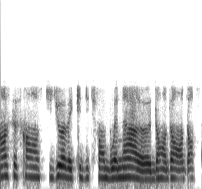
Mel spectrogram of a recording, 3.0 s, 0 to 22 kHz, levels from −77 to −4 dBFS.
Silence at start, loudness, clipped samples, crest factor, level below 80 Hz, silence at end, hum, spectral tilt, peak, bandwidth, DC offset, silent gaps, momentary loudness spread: 0 s; -18 LUFS; under 0.1%; 16 dB; -50 dBFS; 0.15 s; none; -10 dB/octave; -2 dBFS; 4.2 kHz; under 0.1%; none; 7 LU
